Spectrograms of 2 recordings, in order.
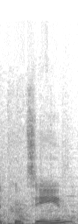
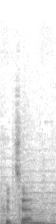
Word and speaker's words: poutine: good but it's not pretend some people say poutine I said poutine for a long time sometimes I still do say poutine but apparently it's actually pronounced Putin Lily wants to move to Montreal and I'm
